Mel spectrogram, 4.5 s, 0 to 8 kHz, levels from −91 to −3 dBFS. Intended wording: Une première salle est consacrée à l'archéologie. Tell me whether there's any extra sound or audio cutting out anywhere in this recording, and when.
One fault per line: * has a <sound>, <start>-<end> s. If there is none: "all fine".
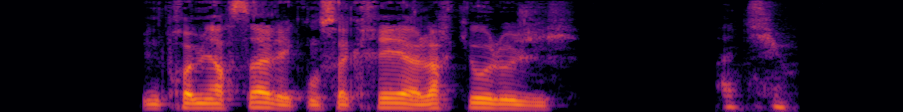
* has a sneeze, 3.6-4.0 s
